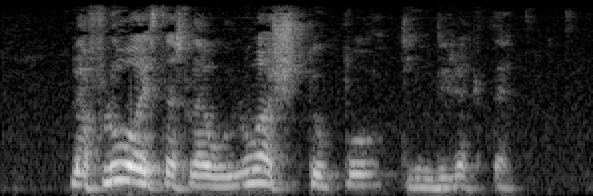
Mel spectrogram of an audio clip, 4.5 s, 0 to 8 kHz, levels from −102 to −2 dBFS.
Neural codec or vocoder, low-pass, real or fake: none; 7.2 kHz; real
